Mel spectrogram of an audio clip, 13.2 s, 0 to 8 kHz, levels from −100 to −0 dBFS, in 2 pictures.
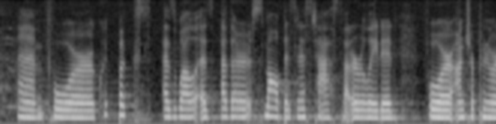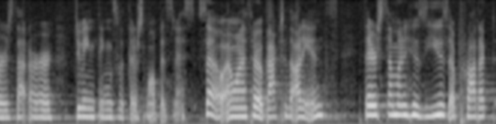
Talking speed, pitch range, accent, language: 180 wpm, 185-210 Hz, American, English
